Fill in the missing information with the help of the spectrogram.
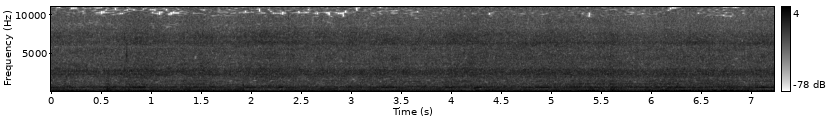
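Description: Heavy diesel engine running steadily, a low drone whose pitch wavers gently up and down.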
